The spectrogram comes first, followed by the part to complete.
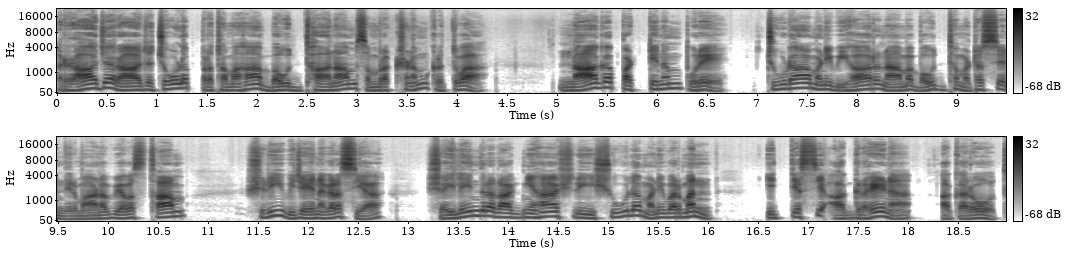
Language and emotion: Sanskrit, neutral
